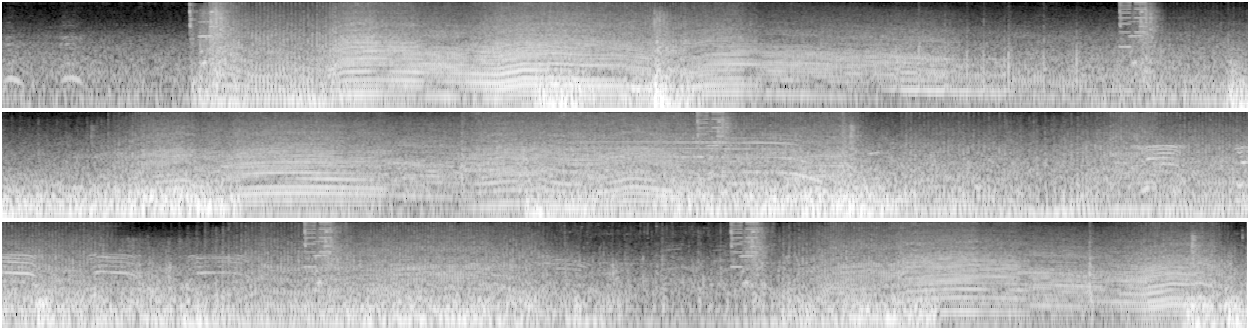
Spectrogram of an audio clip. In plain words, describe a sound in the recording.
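A motorbike engine revs up and down in loud, rising and falling bursts.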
